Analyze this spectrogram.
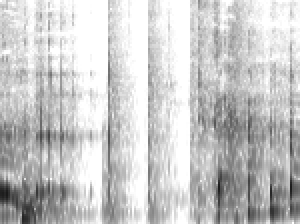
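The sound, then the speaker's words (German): Burping: a few rough, croaky belches in irregular bursts, loud and gravelly, with short pauses between them. “wenn du nicht rülpst, dann weiß ich immer nicht, wann zu Ende ist”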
